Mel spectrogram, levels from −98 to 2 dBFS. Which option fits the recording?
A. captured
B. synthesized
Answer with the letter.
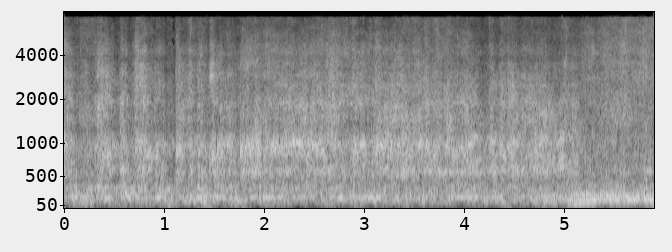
B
